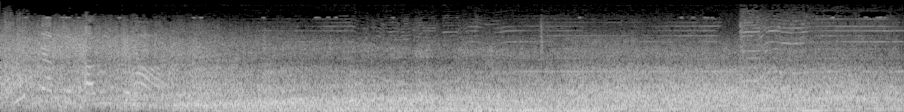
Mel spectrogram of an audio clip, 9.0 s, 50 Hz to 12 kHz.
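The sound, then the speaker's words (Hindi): A steady, loud jet roar fills the whole stretch without letting up, a broad rushing noise like aircraft passing low overhead, as Indian Air Force Rafale, Sukhoi 30 and MiG 29 jets fly past to close a parade, with a faint crowd murmur or voices beneath it. “Parade का समापन भारतीय वायुसेना की विमानों की फ्लाईपास्ट के साथ हुआ, जिसमें राफेल, सुखोई 30, मिग 29 शामिल थे।”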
